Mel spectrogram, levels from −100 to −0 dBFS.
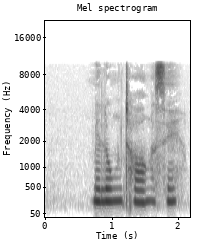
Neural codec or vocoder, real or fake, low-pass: none; real; 9.9 kHz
